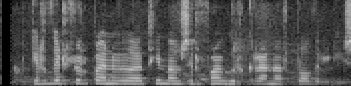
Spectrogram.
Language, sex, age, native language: Icelandic, male, 12, Icelandic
